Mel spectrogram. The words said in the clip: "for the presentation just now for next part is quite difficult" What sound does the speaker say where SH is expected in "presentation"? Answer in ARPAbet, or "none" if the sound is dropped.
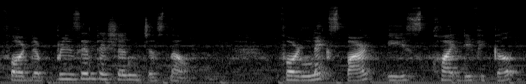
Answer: SH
